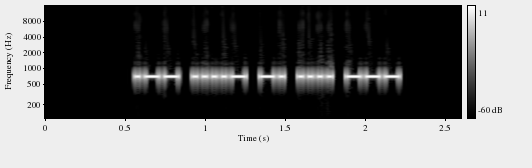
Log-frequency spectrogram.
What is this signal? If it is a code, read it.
Morse code, heard as a keyed tone, about 38 wpm, 700 Hz. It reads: W4NHO
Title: USA Call Signs - 5 Characters - 40wpm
